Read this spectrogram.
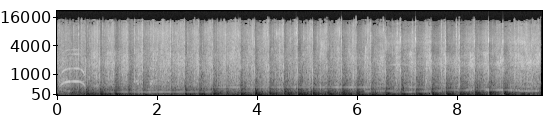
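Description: A band plays music in a large room.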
